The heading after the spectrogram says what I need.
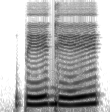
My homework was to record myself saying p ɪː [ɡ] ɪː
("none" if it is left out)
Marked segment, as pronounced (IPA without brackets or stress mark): ɡ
